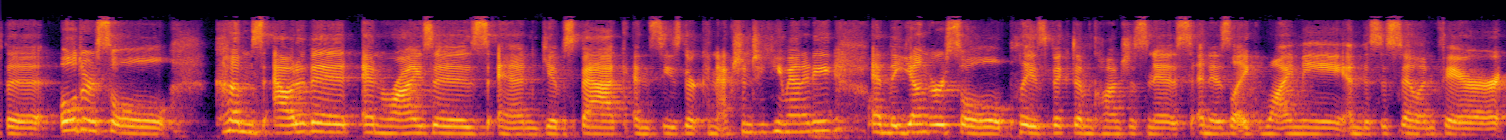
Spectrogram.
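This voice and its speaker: A woman from California speaking candidly and reflectively as a guest in a casual interview, explaining her ideas as a spiritual teacher. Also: mid-range voice. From California, United States, immigrated at four.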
